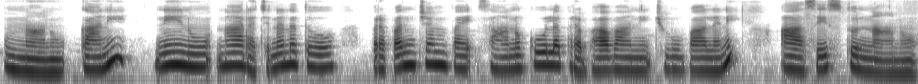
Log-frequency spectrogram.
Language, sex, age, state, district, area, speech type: Telugu, female, 18-30, Andhra Pradesh, Konaseema, rural, spontaneous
